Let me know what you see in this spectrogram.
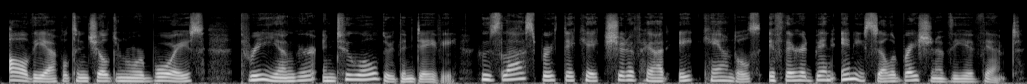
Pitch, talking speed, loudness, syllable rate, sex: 170 Hz, 175 wpm, -18 LUFS, 5.1 syllables/s, female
